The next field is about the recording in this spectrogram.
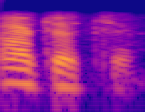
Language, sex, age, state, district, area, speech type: Santali, male, 30-45, West Bengal, Purba Bardhaman, rural, conversation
